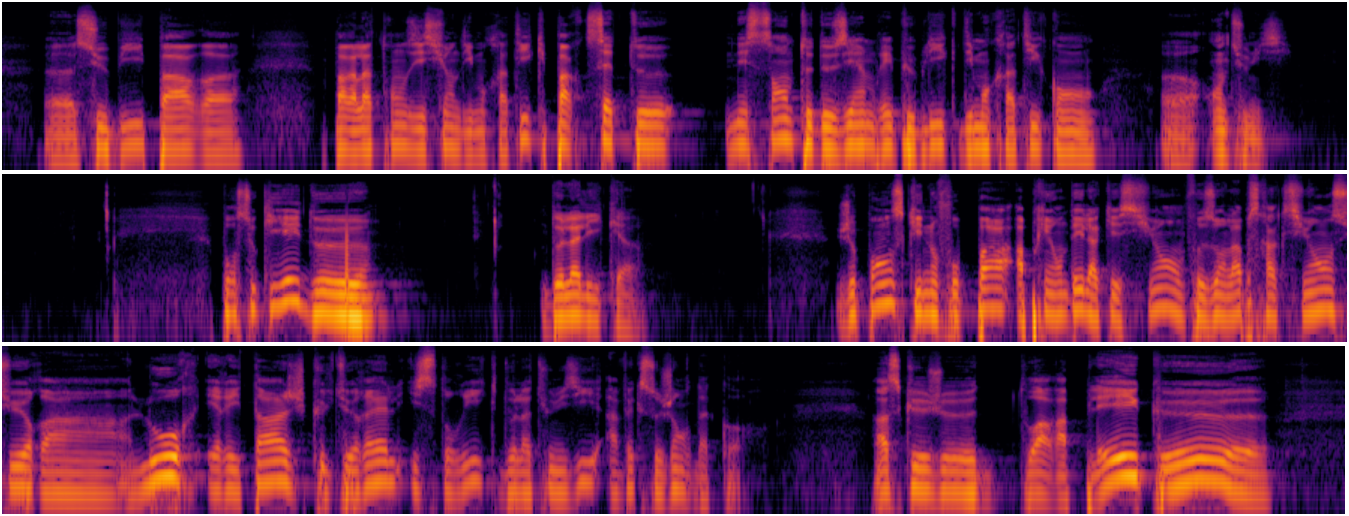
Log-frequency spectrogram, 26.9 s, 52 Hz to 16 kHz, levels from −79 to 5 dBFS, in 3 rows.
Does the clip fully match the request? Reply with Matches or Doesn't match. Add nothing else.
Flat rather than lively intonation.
Doesn't match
